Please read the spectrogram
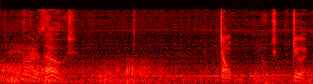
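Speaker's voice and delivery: quick tense whisper. Real, not acted. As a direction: hiss it under your breath. Tense moment in game.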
